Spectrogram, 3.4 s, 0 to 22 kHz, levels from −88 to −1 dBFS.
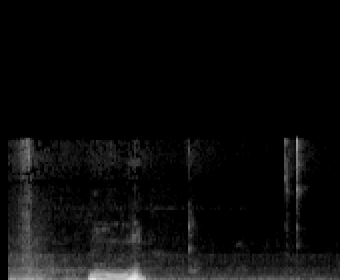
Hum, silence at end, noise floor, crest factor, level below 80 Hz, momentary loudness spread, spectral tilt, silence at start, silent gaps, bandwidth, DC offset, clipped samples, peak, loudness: none; 1.95 s; -59 dBFS; 22 dB; -48 dBFS; 25 LU; -9.5 dB/octave; 0.1 s; none; 11.5 kHz; under 0.1%; under 0.1%; -4 dBFS; -20 LUFS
